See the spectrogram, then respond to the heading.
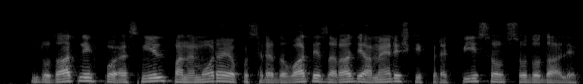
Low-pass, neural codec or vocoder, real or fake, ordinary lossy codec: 9.9 kHz; none; real; Opus, 16 kbps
